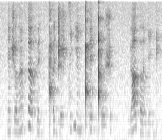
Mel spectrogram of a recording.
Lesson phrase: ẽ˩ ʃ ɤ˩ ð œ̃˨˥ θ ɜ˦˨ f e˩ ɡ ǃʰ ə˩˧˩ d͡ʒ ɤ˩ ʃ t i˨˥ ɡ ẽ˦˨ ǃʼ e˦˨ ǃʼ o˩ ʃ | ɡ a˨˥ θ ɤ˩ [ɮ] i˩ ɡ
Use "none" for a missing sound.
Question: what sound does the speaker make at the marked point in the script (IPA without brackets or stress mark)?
ɮ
